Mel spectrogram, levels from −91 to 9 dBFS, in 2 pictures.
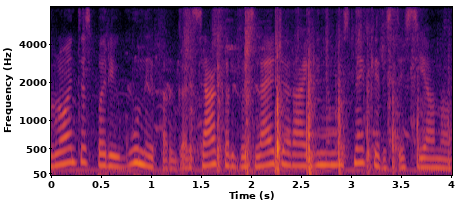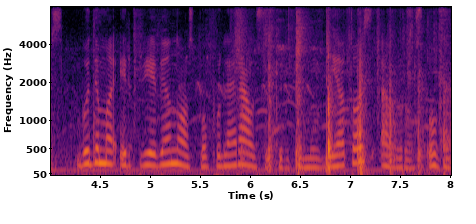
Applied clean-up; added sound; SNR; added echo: none; Run; 4 dB; none.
